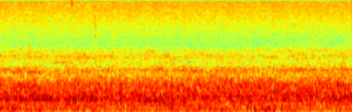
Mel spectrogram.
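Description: Airplane at Phoenix Sky Harbor Airport, a steady loud broadband engine roar that holds constant throughout without a break, with no voices.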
